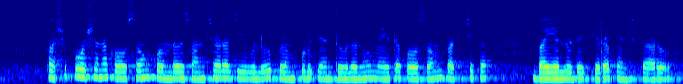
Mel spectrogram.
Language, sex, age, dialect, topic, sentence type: Telugu, male, 25-30, Telangana, agriculture, statement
